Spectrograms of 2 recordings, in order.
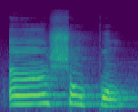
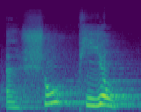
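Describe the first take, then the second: First: The final syllable has no 'y' glide. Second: The final syllable has a 'y' glide. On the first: The speaker calls it wrong. "On ne va pas lire" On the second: The speaker calls it right. "si on place i devant on, ça va donner yon"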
